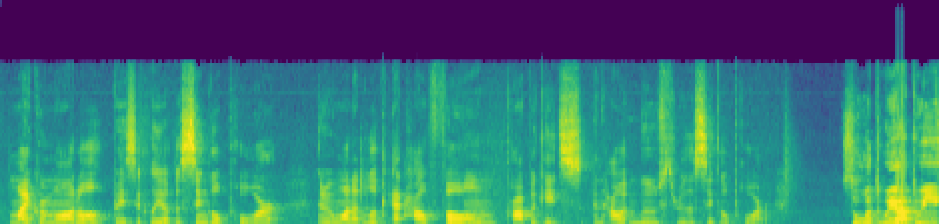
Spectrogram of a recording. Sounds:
Speech

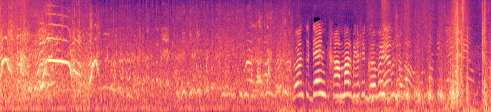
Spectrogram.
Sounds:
Speech

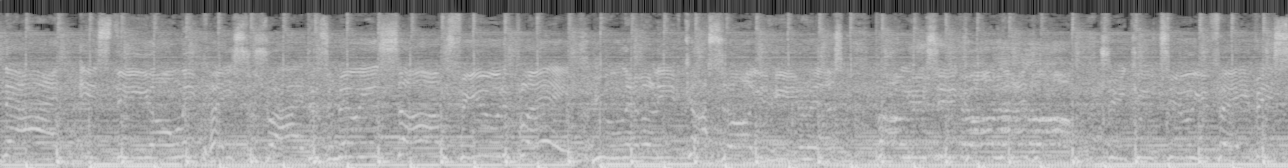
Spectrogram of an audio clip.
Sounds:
Music, Punk rock

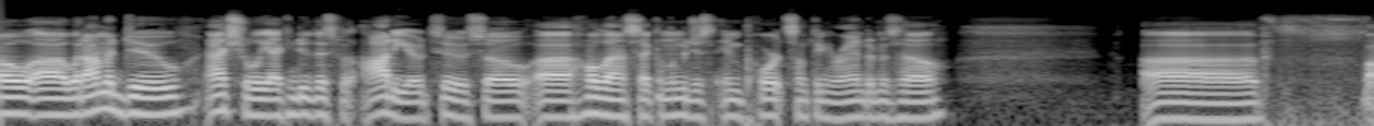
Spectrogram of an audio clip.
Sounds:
Speech

